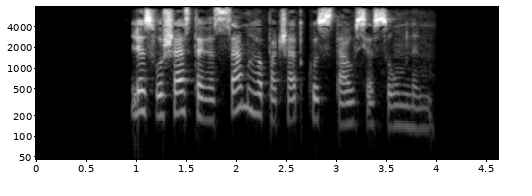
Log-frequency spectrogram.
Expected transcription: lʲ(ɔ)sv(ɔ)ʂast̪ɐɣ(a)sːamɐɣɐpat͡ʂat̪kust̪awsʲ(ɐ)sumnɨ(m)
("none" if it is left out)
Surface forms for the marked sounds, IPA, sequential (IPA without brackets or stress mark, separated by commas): ɔ, u, ɐ, ɐ, m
